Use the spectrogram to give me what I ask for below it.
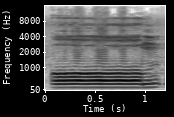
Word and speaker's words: ओम: ओम ऐसे करके उच्चारण किया जाता है। मतलब यह हम ओ का उच्चारण थोड़ी ज्यादा देर तक करेंगे।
